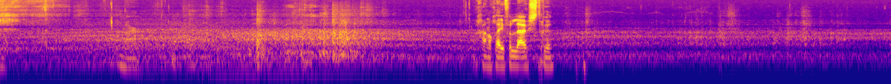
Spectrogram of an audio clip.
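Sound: car driving past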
